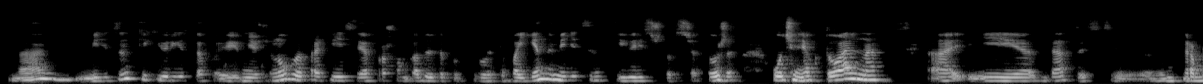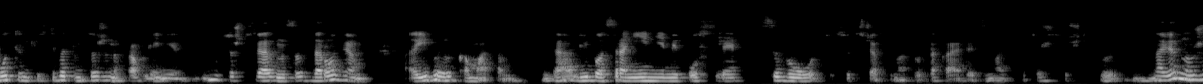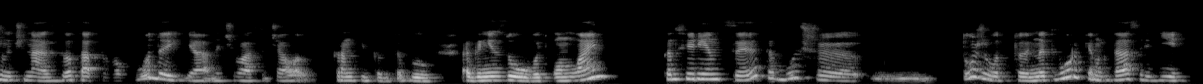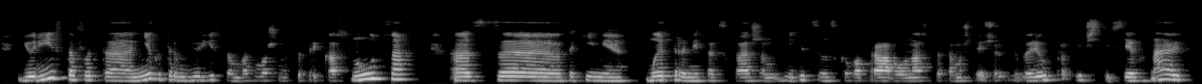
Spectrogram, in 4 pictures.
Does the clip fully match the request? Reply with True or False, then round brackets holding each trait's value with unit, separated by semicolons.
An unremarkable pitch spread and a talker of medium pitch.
True (4.3 semitones; 180 Hz)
